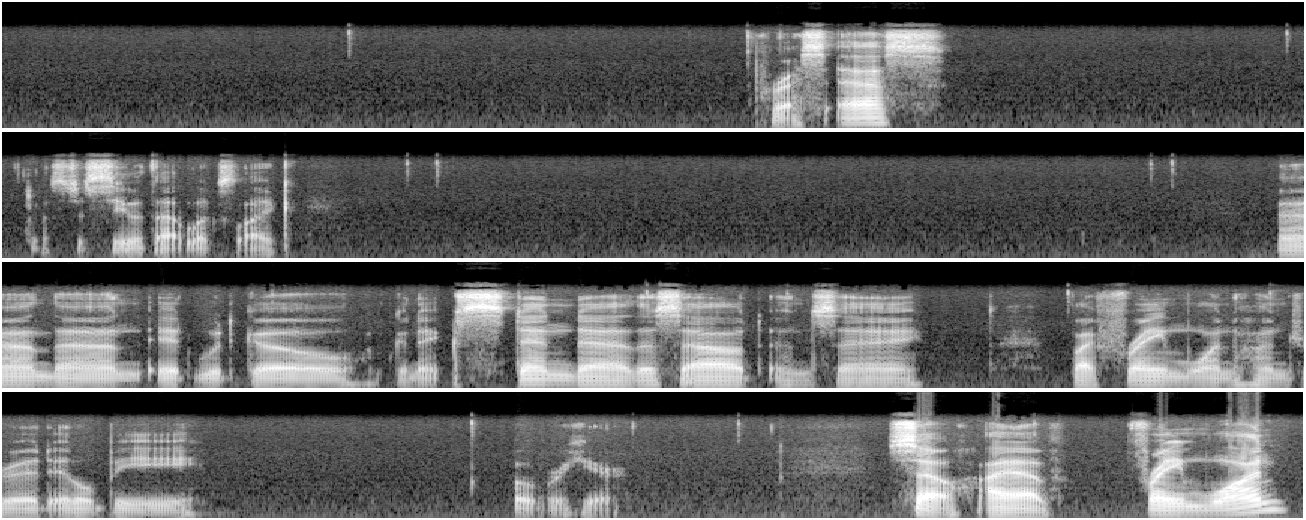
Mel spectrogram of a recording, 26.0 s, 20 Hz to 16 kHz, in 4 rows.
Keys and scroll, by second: 3.7 s, 22.5 s.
